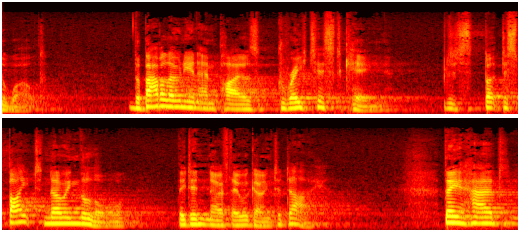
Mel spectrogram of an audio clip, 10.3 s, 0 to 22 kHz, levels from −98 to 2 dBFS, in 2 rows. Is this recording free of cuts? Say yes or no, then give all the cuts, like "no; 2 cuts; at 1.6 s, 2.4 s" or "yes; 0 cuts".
yes; 0 cuts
